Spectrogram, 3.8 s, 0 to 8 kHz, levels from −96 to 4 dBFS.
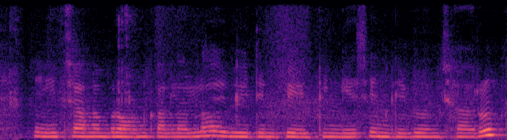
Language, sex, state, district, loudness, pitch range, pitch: Telugu, female, Andhra Pradesh, Guntur, -35 LUFS, 215-225 Hz, 220 Hz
